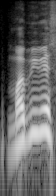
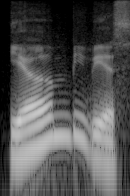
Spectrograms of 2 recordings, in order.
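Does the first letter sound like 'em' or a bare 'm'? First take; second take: bare m; em. First: It begins with a bare 'm' consonant. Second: It begins with a vowel, 'em'. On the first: The speaker calls it wrong. "म-बी-बी-एस म्हणतो का आपण? नाही" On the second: The speaker calls it right. "य अ अ, अ येतं, म येत नाही"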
